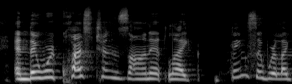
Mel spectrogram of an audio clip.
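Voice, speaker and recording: The speaker has a Spanish accent and lively intonation. The pace is moderate. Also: woman. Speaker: retired teacher and union activist. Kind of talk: casual interview chat.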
